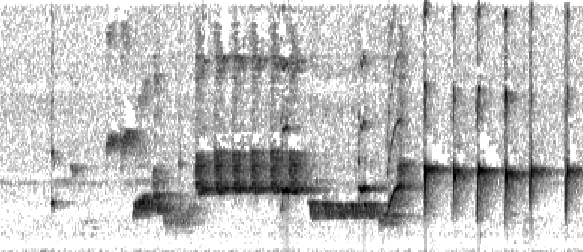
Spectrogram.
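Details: Canary singing softly: varied whistled and trilled phrases at shifting pitches, ending in a series of six sharp, evenly spaced downslurred chips about every quarter second.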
